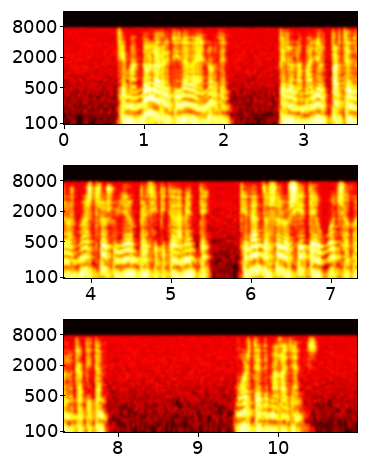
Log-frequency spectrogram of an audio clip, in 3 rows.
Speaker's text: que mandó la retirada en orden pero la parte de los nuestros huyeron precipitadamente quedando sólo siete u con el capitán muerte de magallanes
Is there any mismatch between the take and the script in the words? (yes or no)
yes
